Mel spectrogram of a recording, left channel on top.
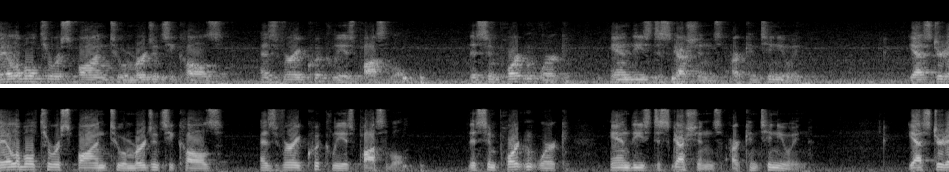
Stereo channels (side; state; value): both; normal; correlation 0.70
